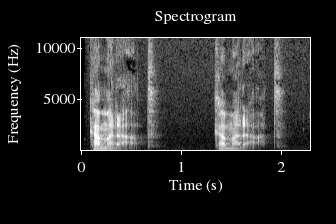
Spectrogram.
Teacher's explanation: You can hear that it's not d, it's t. And this is called assimilation.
